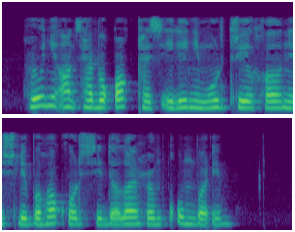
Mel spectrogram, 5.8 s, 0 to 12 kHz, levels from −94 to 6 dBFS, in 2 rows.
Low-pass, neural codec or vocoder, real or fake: 7.2 kHz; none; real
